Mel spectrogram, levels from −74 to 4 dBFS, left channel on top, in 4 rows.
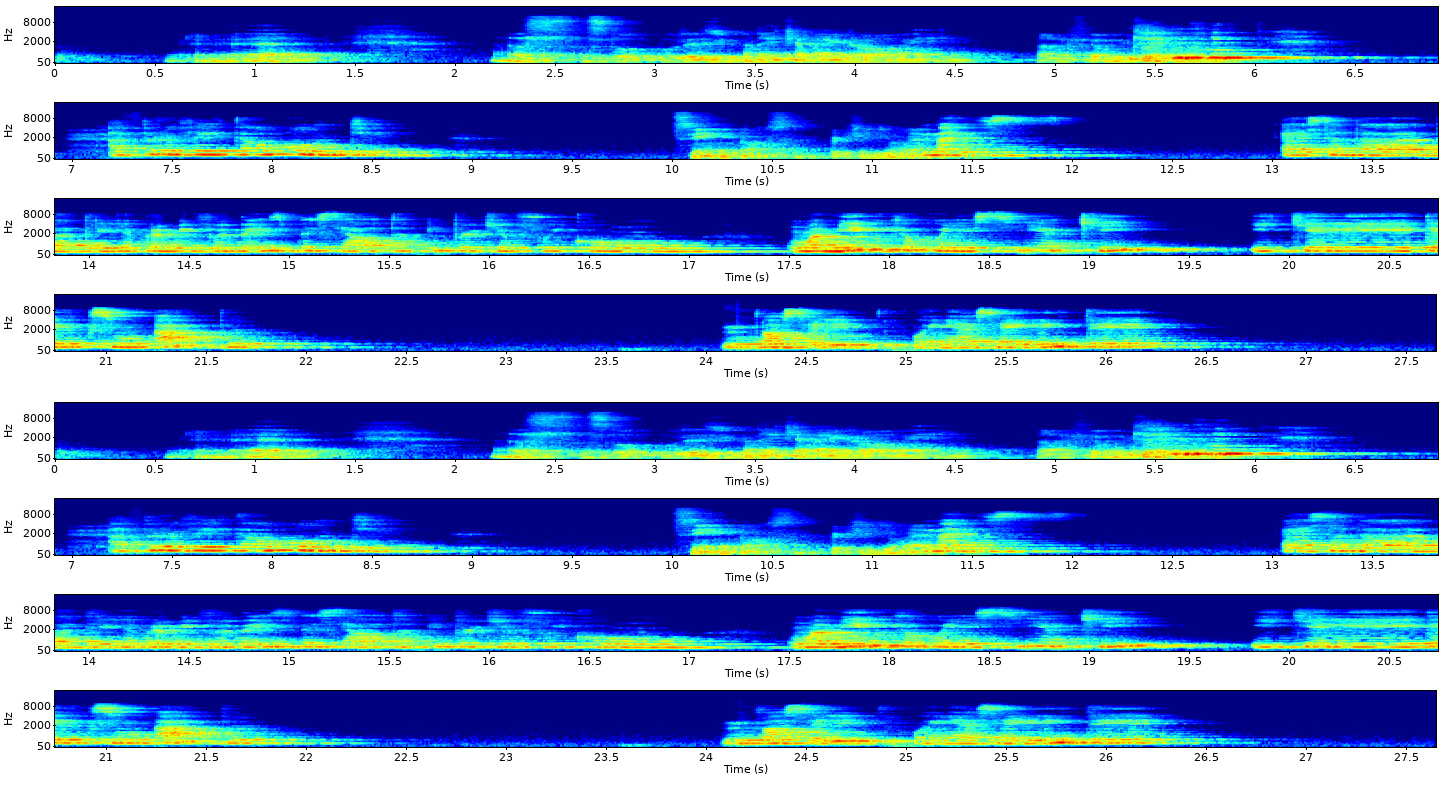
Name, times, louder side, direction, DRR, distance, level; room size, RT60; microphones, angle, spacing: voice 1, 0.6-1.2 1.5-1.9 2.2-4.5 4.9-5.8 7.0-7.3 10.0-11.3, equal, 15° left, -3 dB, 0.6 m, -26 dB
voice 2, 5.4-6.3 7.2-8.7 11.3-11.8 13.1-17.1 17.5-19.3 19.8-21.7 24.1-26.2, left 1 dB, 60° left, 0 dB, 0.8 m, -19 dB
4.5 x 3.0 x 3.3 m, 0.99 s
head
